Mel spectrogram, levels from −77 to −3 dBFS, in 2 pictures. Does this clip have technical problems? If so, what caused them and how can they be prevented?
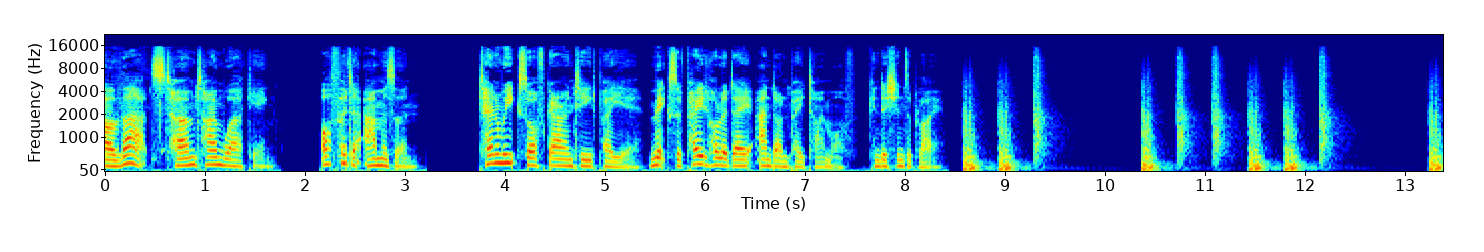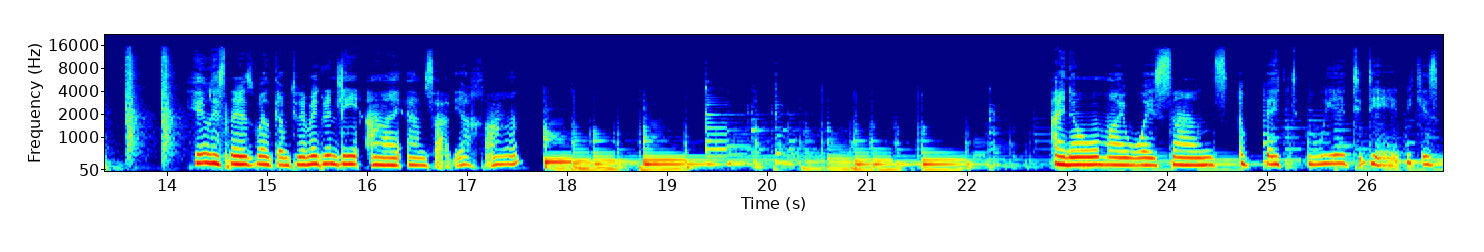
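No, no technical faults here.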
